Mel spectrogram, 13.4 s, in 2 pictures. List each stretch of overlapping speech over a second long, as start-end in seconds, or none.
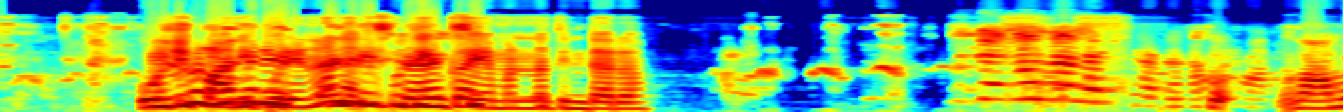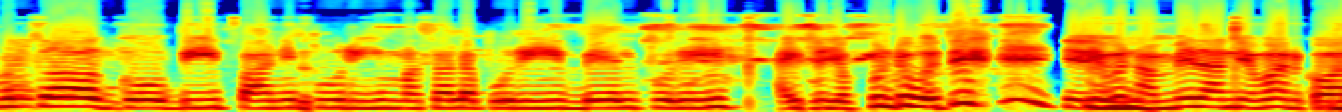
0.8-2.4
